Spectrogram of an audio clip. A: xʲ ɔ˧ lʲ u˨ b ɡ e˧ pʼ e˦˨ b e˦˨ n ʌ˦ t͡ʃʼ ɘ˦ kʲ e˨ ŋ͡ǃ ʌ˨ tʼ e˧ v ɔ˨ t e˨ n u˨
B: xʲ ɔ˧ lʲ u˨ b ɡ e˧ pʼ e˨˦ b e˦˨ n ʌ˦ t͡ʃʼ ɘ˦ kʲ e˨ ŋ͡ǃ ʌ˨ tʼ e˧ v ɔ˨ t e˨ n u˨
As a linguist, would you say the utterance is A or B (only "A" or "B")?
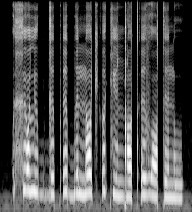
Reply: A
